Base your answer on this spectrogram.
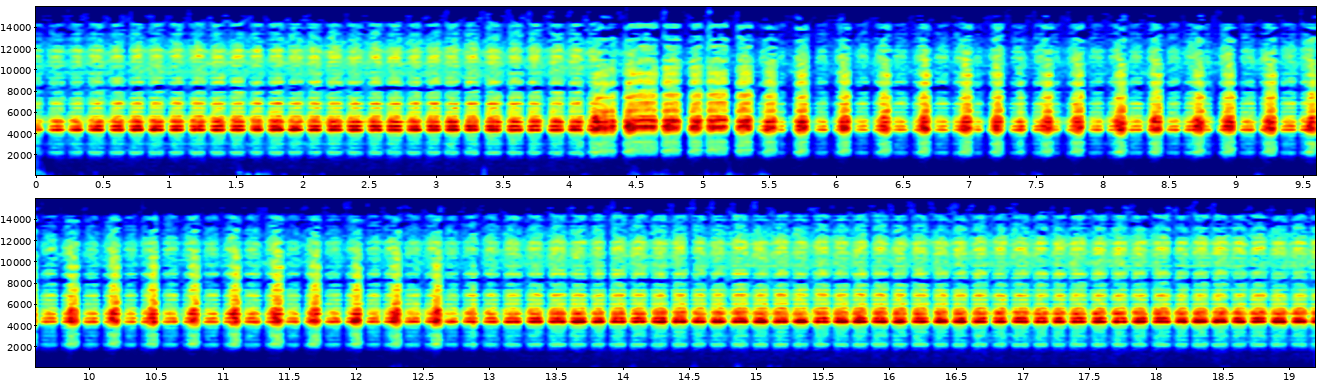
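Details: On a hot sunny summer afternoon in Dalmatia, Croatia, a cicada sings a loud, continuous high buzz that throbs with rapid pulses.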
